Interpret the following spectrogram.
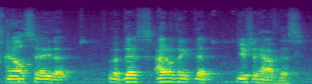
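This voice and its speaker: A man speaks casually to camera as a vlogger whose mouth is burning from spicy food. His voice sits at a middling pitch. It is recorded in an echoey room, some distance from the microphone. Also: a little slow, a little mellow, slight background noise. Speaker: vlogger doing a hot sauce challenge. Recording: echoey room, far from mic.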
